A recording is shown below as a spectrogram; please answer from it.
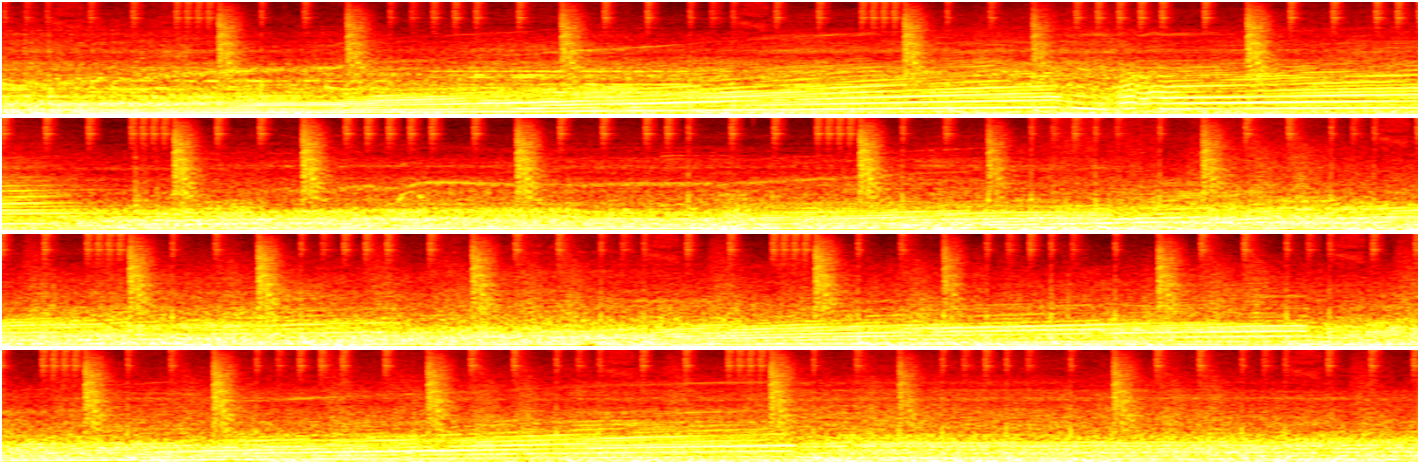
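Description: Sport motorcycle engine accelerating, its pitch rising through the revs, then dropping sharply at each quick upshift; this happens several times over a steady rush of wind and road. A hip-hop beat plays over it.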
